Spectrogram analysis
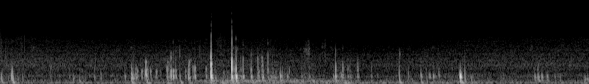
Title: my hungry tummy rumbling before dinner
